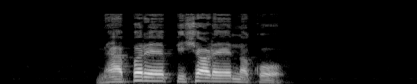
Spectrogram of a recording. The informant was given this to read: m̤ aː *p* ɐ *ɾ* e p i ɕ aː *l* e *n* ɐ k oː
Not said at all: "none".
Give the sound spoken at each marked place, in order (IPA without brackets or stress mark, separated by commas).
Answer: p, ɾ, ɽ, n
